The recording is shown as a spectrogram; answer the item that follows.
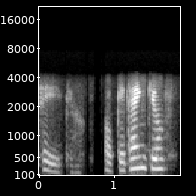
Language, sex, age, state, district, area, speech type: Punjabi, female, 30-45, Punjab, Fazilka, urban, conversation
